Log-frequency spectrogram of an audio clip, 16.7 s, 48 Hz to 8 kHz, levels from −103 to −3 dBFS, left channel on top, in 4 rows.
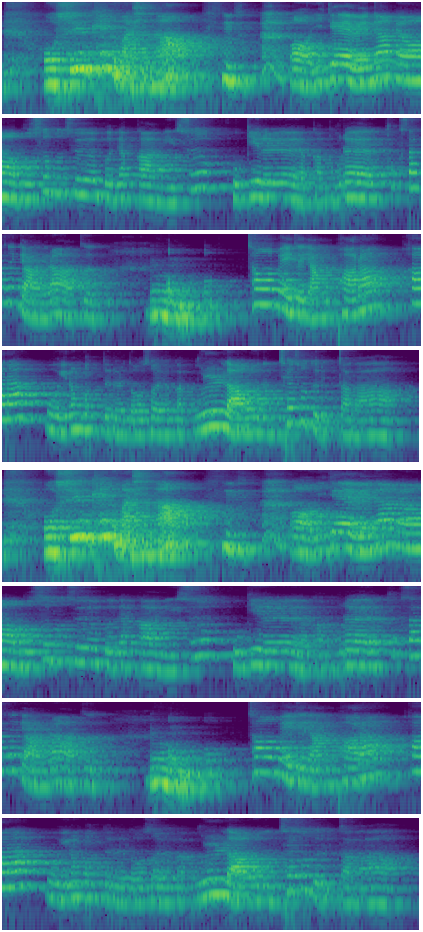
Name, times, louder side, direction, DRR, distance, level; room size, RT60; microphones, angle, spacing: voice 1, 0.0-1.7 9.8-10.2, right 1 dB, 20° right, -5 dB, 0.8 m, -26 dB
voice 2, 2.2-7.9 8.3-9.4 10.4-10.5 10.8-16.5, left 2 dB, 45° left, 3 dB, 0.3 m, -34 dB
4.8 x 2.8 x 2.8 m, 1.3 s
head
